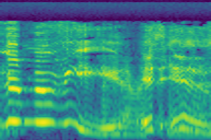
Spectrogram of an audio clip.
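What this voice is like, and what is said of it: Voice suddenly goes high-pitched. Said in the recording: “my voice just got so high”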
